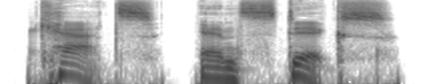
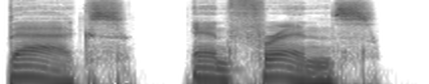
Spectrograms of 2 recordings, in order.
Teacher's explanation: Sometimes the plural S makes a S sound. Sometimes it makes a Z sound.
